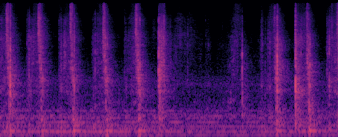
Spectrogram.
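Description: Tarot cards are shuffled and drawn, with quiet, close papery riffles and flicks in irregular bursts.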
